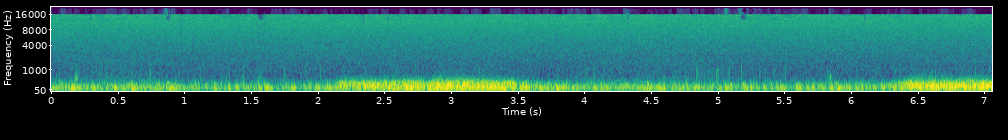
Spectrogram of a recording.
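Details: Pediatric auscultation teaching recording of the chest: normal vesicular breath sounds.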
